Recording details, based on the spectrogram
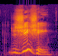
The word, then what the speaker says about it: Gigi: Oh, is it Gigi? – Gigi. – I always say Gigi. – Who needs to say those two hard G's? – Gigi Hadid?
